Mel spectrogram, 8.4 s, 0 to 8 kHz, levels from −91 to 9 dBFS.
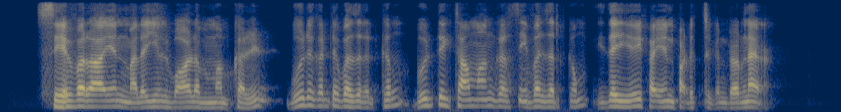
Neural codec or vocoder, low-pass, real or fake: codec, 16 kHz in and 24 kHz out, 0.9 kbps, LongCat-Audio-Codec, fine tuned four codebook decoder; 7.2 kHz; fake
